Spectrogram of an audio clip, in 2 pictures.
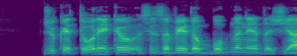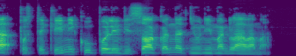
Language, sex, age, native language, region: Slovenian, male, 18-29, Slovenian, Central Slovenia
